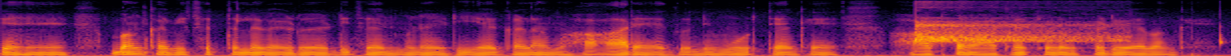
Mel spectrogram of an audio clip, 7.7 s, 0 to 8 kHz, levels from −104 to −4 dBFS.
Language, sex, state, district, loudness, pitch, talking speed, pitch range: Marwari, male, Rajasthan, Nagaur, -27 LUFS, 90 Hz, 170 wpm, 85-95 Hz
